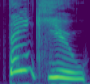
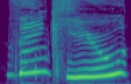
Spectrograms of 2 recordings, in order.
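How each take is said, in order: First: Tin Woodman's thanks. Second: High-pitched, grateful Scarecrow; warm thanks. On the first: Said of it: "said the Tin Woodman". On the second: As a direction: thank them warmly in a raised voice. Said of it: "the Scarecrow said warmly". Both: Acted.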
